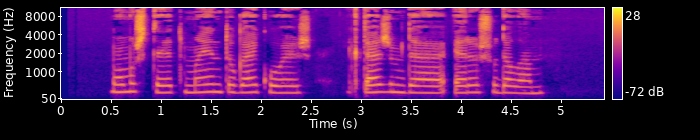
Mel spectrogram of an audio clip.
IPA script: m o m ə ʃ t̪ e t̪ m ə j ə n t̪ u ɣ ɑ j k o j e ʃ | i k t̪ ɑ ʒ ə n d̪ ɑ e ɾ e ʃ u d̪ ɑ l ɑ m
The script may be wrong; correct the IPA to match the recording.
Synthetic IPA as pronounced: m o m ə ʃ t̪ e t̪ m ə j ə n t̪ u ɣ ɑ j k o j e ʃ | i k t̪ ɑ ʒ ə m d̪ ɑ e ɾ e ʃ u d̪ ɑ l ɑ m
